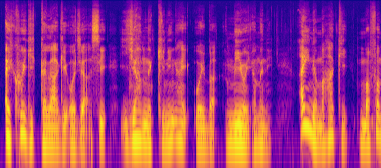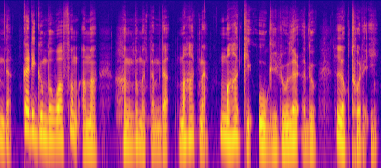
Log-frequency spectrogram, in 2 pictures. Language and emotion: Manipuri, fearful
